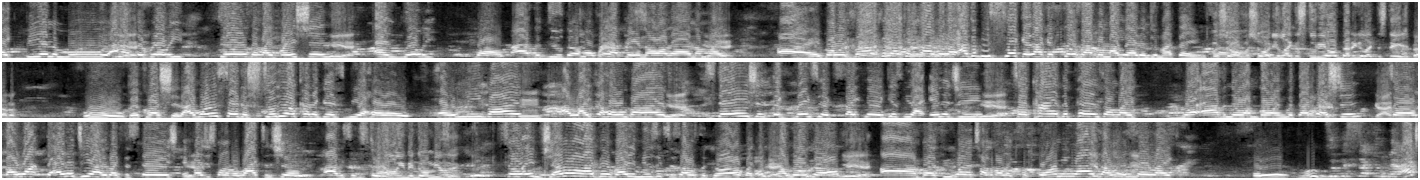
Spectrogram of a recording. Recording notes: live at the Tunage Showcase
